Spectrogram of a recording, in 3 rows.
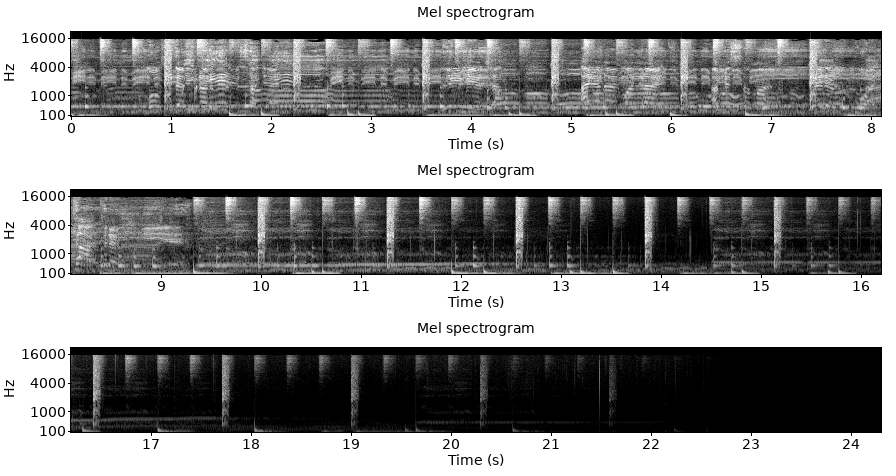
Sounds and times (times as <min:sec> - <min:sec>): Music: 0:00.0 - 0:23.0.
